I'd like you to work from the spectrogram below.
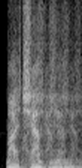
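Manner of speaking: echoing voice from nowhere; mysterious voice. Acted. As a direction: call to your champion as a disembodied, reverberant voice. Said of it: "mysterious voice that I know who".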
